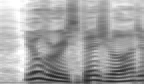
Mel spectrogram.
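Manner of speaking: loud sarcastic delivery. Quoting a coach's press conference line: imitating Ross Lyon's sarcasm. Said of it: "I love his little, uh, sarcasm".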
